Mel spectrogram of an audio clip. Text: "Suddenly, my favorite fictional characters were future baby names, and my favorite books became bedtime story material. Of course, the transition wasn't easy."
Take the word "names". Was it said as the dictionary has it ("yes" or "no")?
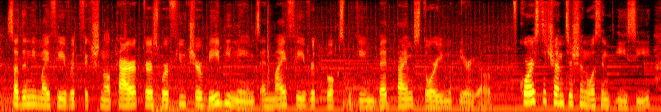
no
